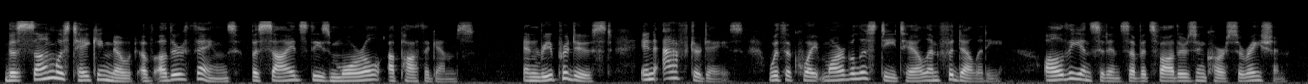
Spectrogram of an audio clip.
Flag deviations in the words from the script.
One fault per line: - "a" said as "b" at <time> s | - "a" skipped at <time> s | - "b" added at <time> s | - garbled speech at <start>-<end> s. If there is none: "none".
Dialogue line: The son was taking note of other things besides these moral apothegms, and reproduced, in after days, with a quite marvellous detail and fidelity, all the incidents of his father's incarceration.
- "his" said as "its" at 11.4 s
